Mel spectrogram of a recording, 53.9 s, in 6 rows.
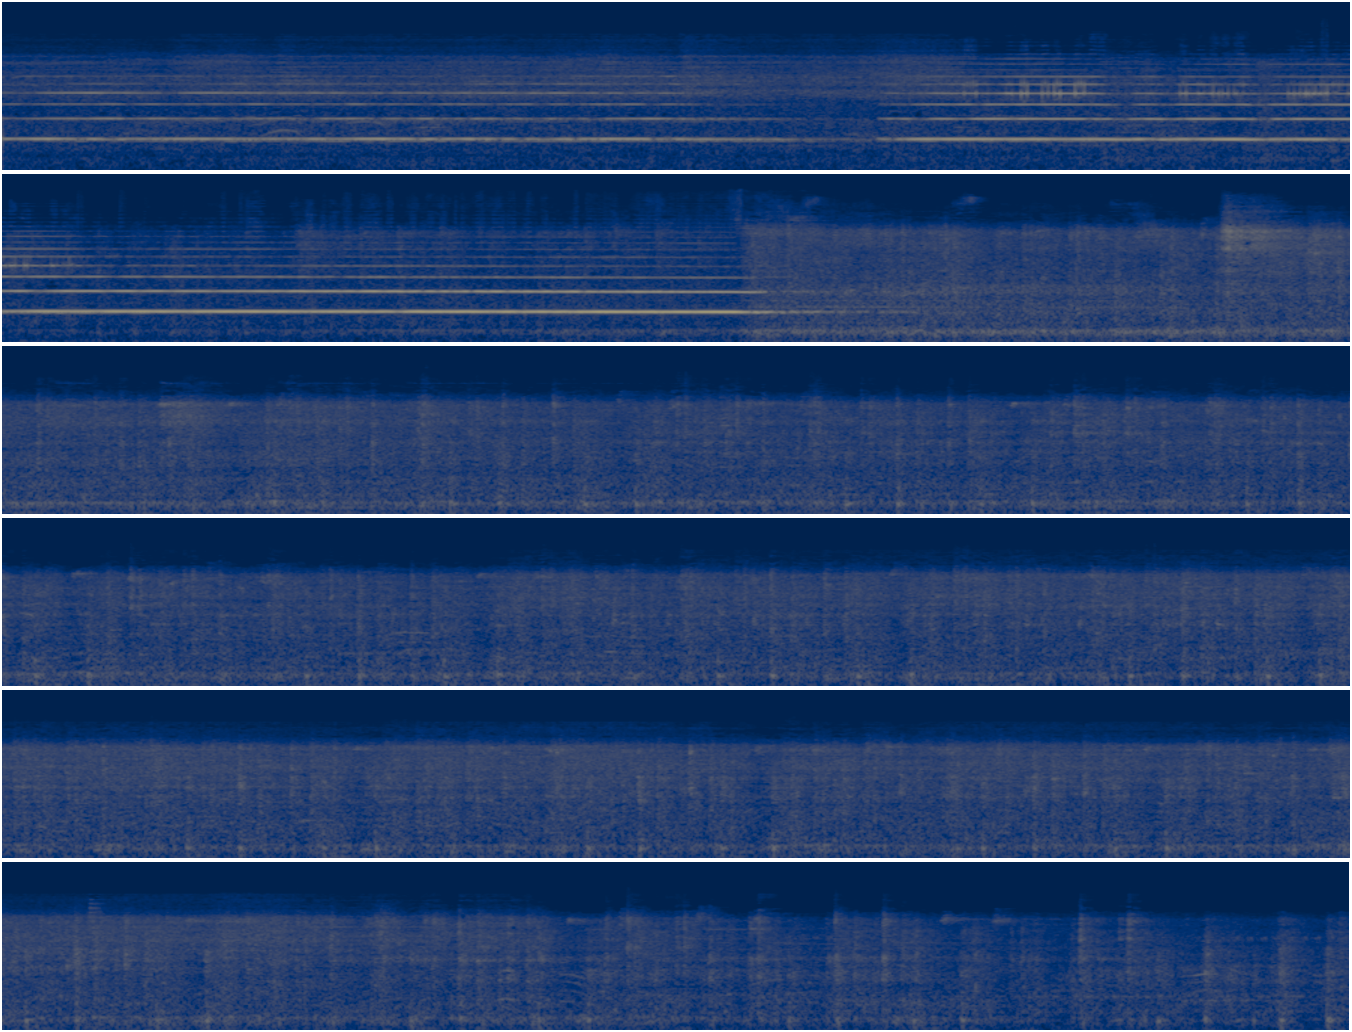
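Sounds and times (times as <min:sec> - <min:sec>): train horn blast: 0:00.0 - 0:17.8
train wheels rumbling on rails: 0:00.0 - 0:53.9.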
